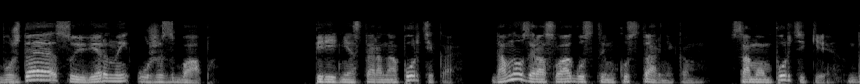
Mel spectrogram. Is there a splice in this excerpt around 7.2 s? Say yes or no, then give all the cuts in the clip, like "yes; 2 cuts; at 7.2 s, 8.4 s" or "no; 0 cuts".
yes; 1 cut; at 7.2 s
